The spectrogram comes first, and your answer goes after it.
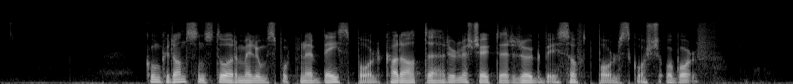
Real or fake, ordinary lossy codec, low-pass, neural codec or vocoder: fake; none; 7.2 kHz; codec, 16 kHz, 1 kbps, X-Codec, HuBERT features, trained on LibriSpeech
